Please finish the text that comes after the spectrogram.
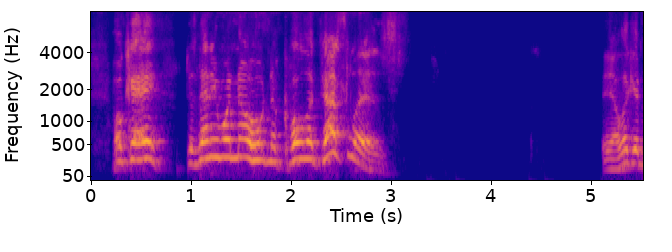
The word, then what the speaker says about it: Nikola: You're talking about Nikolai Tesla. No, it's Nikola, actually, if you pronounce it correctly.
